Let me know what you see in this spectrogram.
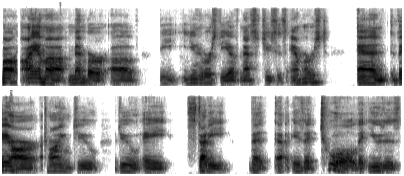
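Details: Adult man, likely a member of a network of people living with aphasia; aphasia.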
